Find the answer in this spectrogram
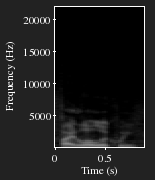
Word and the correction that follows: Filioque: Filioque and clause,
